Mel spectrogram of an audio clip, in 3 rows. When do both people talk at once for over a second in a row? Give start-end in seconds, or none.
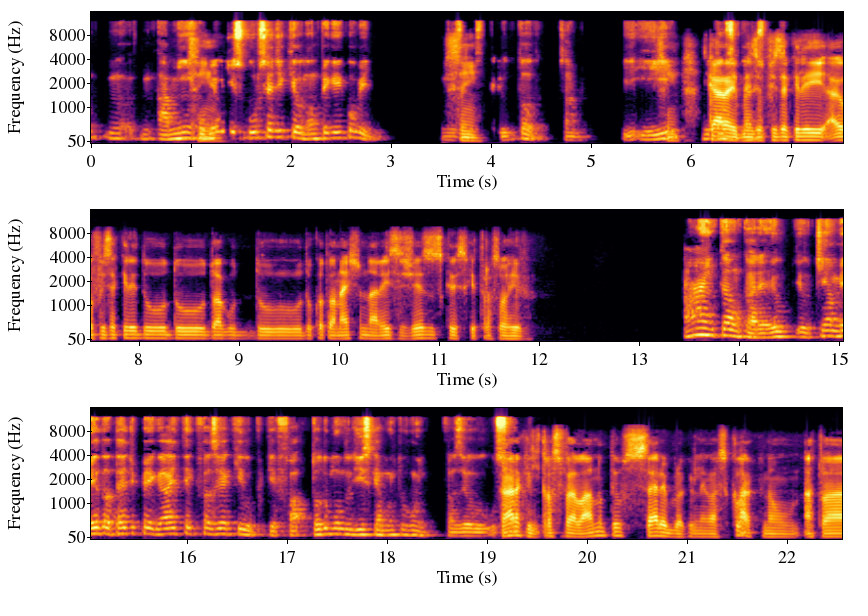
5.6-7.0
